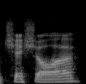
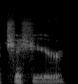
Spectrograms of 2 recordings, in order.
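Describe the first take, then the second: First: Said in the usual way. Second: Best go at an English accent on Cheshire. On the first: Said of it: "and that's how I say it". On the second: Shown as a demonstration. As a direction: say "Cheshire" softer and lower, as the English would. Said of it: "it's my best English accent".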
